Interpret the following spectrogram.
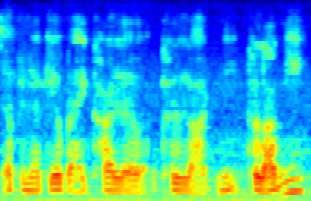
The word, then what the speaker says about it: Collodi: Collodi, I believe is how you pronounce his name.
